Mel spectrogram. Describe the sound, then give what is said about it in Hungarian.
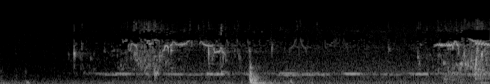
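Birds call repeatedly with rising chirps and whistles at a reedy lake, one perched on a reed stalk, over a steady low drone and faint water sounds, with a brief knock midway; no one speaks. “Milyen szép itt. Hányféle szín és hang. Nézze azt a madarat azon a nátszálon.”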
